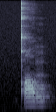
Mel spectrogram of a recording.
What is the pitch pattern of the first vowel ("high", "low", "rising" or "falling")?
high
